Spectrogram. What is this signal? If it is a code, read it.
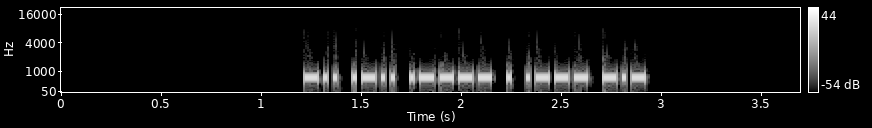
Morse code, heard as a keyed tone, about 48 wpm, 700 Hz. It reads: DL1EJK
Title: DXCC-100 Call Signs - 6 Characters - Repeated 3x - 50wpm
